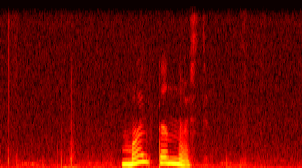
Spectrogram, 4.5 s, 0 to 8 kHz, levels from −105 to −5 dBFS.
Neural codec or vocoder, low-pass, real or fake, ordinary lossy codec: none; none; real; none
